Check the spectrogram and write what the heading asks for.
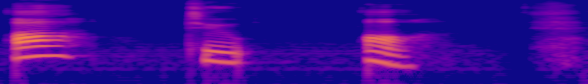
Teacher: a and then you drop the soft pallet ever so slightly air goes through the nose and you get the a sound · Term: nasal vowel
